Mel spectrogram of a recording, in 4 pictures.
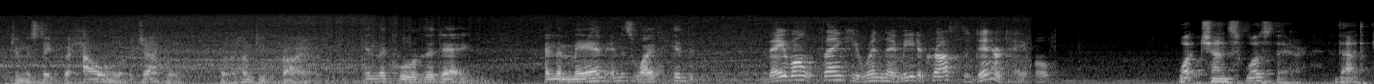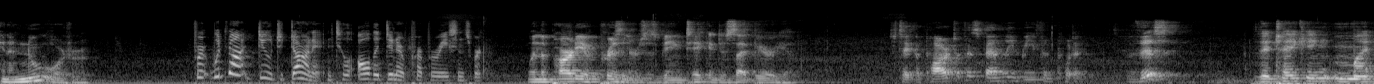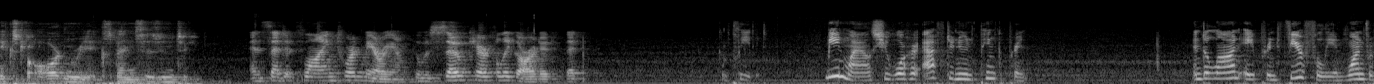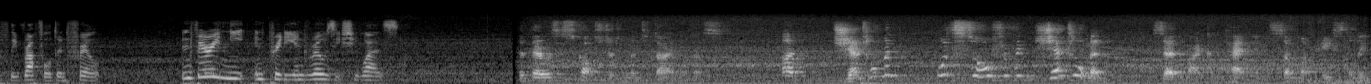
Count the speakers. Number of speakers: nine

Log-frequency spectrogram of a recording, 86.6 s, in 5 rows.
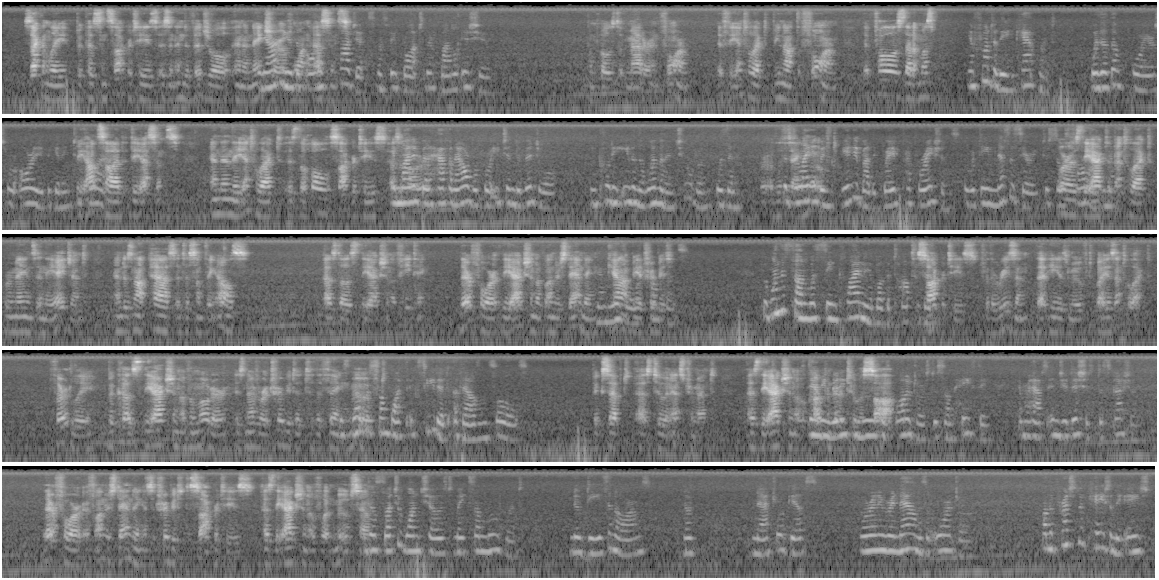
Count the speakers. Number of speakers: two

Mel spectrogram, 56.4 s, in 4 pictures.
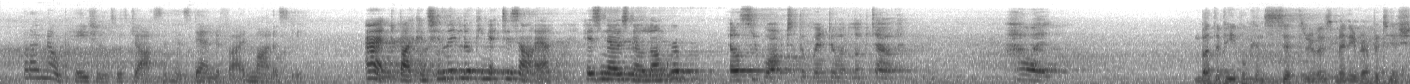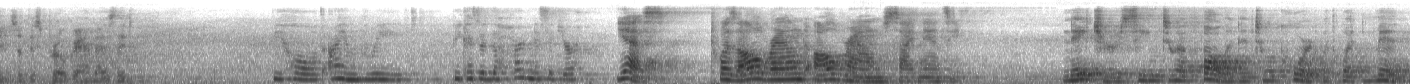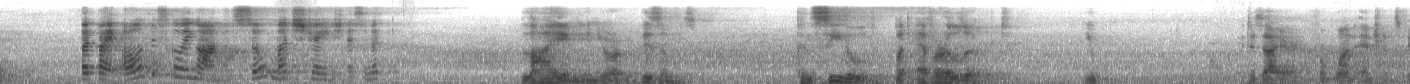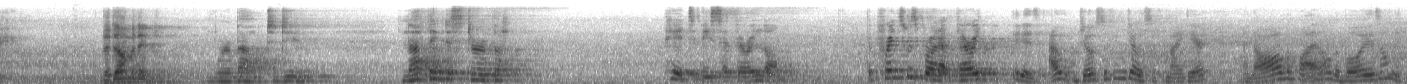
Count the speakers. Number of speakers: nine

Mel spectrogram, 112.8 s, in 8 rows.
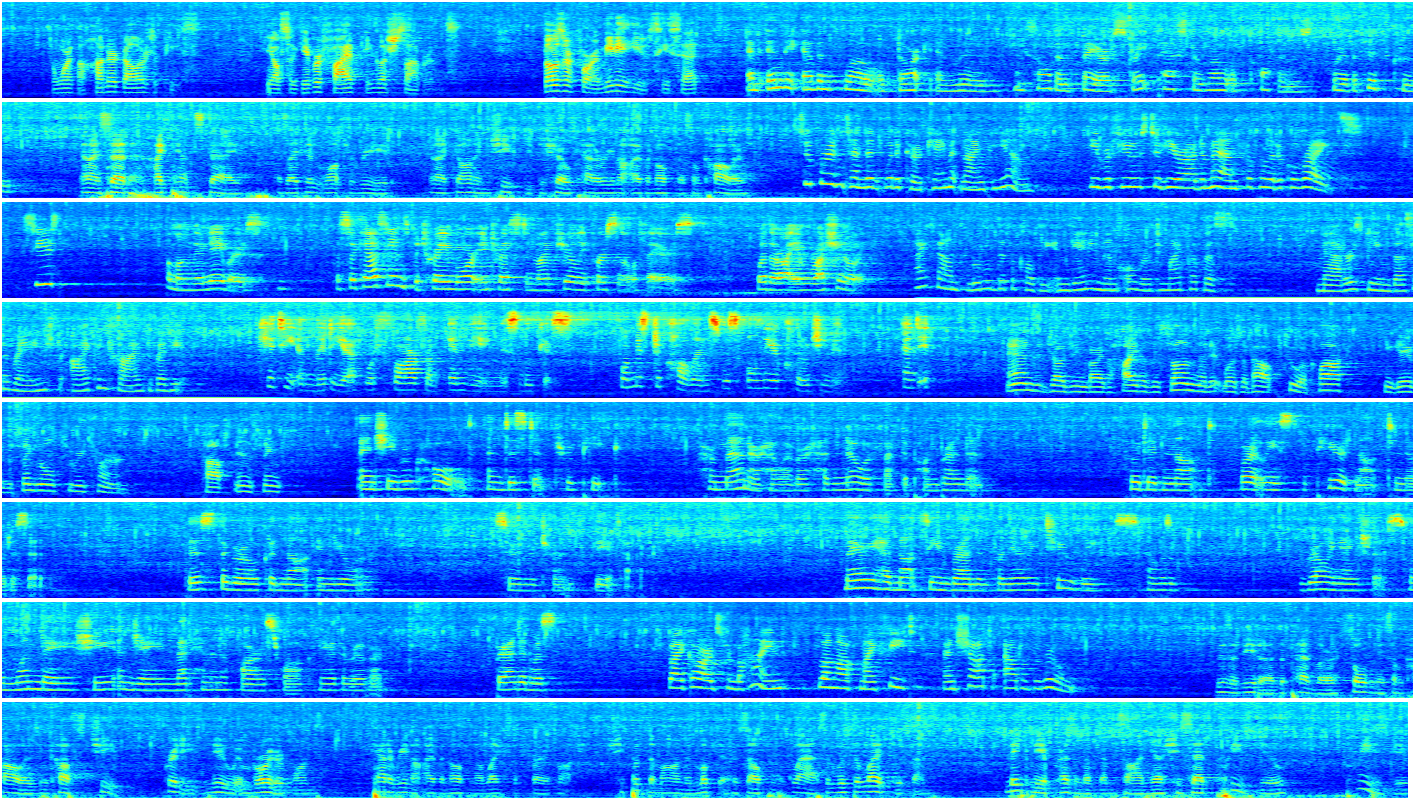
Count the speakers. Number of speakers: nine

